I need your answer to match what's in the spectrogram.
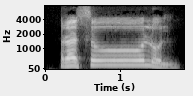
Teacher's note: ও সাকিনের ডান দিকে পেশ এসেছে, একে ও মাদ্দা বলে। ও মাদ্দা এক আলিফ পরিমাণ টান দিয়ে পড়তে হয়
